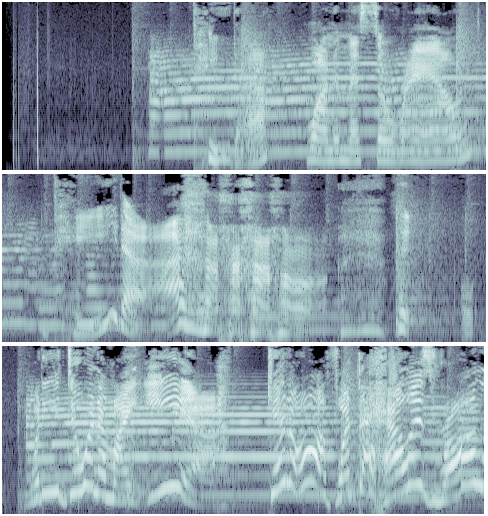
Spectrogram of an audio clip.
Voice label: animated

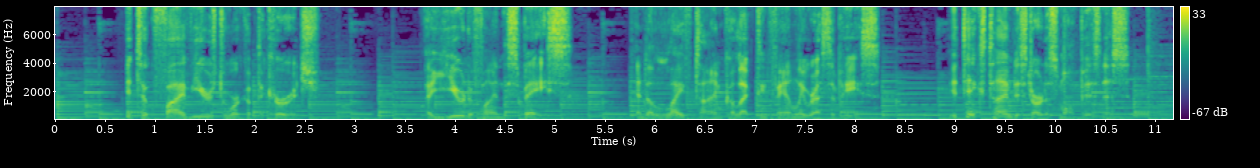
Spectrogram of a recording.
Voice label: friendly

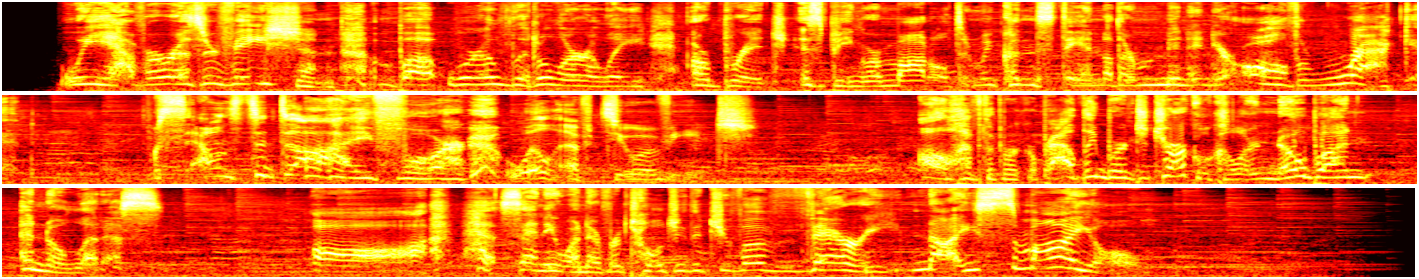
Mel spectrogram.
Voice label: Character; Vampirina

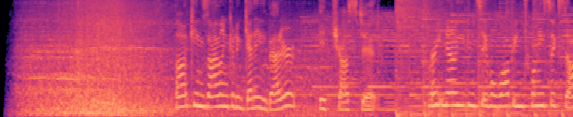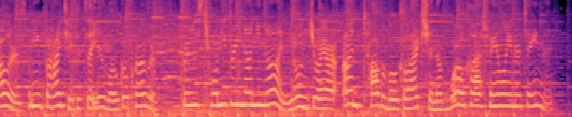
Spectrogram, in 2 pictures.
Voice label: Upbeat

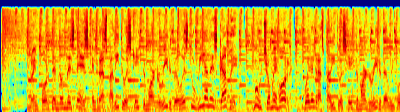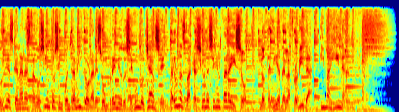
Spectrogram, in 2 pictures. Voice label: friendly guy next door

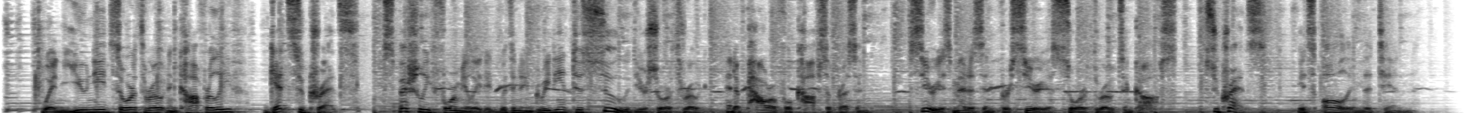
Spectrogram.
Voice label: Upbeat

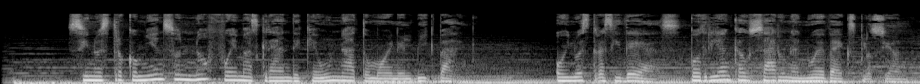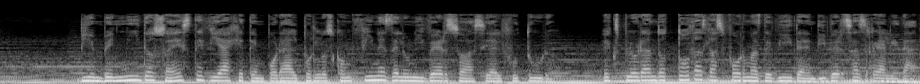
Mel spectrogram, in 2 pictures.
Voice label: Latam Spanish, Narration

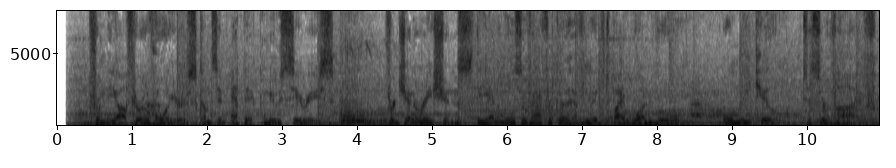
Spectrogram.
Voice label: Trailer

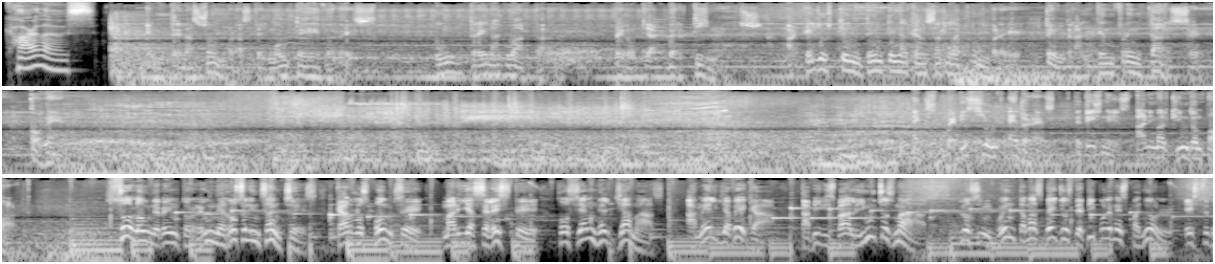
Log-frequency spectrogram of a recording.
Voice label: Spanish

